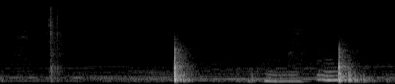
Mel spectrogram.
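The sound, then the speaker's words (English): Dice clatter in three short, sharp clacks spread across a few seconds, the middle one loudest, over a low murmur of voices and steady background hum. “Your dice rolling. There shouldn't be any dice rolling.”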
